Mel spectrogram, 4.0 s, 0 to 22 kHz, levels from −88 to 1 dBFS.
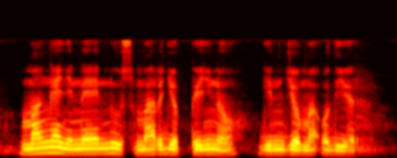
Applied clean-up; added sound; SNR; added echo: none; none; none; none.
